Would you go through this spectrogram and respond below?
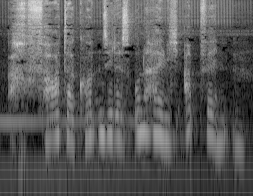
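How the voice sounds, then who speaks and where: An actress playing a gentle, naive young woman in a German radio play, earnest and respectful. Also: fairly high pitch, brisk, noisy background, close to an everyday voice. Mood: naive, troubled. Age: young adult.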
